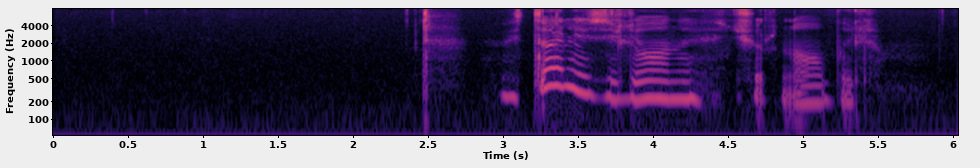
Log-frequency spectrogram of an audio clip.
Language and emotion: Russian, sad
